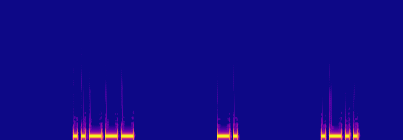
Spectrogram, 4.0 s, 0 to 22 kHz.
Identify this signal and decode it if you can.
Morse code, heard as a keyed tone, about 30 wpm, spaced as for 9 wpm, 700 Hz. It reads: 2NL
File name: 081 Lesson 14e - Number 2 - Three Characters 30wpm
